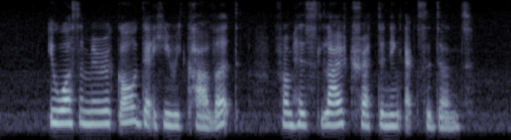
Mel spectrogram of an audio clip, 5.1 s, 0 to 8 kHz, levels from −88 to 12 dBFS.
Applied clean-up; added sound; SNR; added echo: none; none; none; none.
